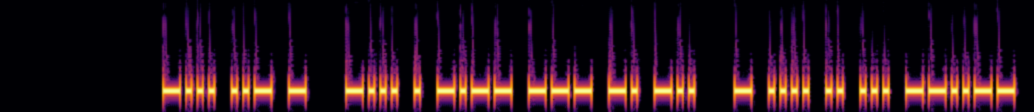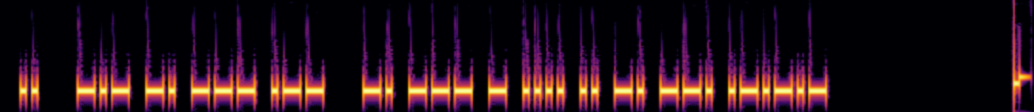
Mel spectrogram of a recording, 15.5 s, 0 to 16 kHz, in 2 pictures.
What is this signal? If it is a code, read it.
Morse code, heard as a keyed tone, about 28 wpm, 700 Hz. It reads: BUT BEYOND THIS, I KNOW NOTHING.
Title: Sentences from Top 1000 Words - Review Part 6 - 28wpm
